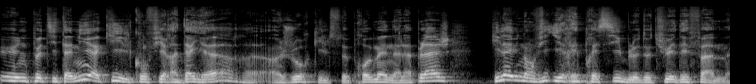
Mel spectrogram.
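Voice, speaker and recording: This man has a medium pitch and a somewhat breathy voice. He moves at a moderate pace, his pitch swinging very widely. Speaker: true crime narrator. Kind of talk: true-crime storytelling narration, read as a scripted account. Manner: measured and suspenseful, steady storyteller pacing building tension; grave and dramatic when describing the killer's cruelty.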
